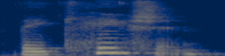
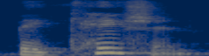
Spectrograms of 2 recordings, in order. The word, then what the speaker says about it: vacation: while while and V vacation has emphasis on the second syllable vacation vacation good 29 break out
